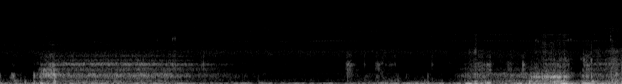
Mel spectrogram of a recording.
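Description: A diver breathing underwater through a sidemount closed-circuit rebreather (Kiss Sidewinder mCCR): one breath early on, a lull, then a louder breath near the end, with small clicks from the loop.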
